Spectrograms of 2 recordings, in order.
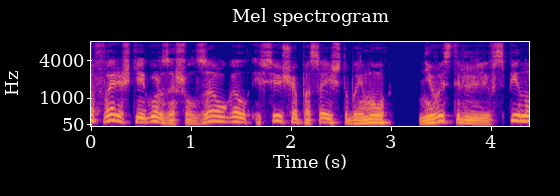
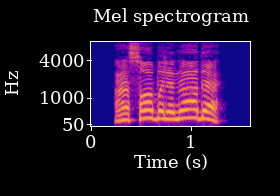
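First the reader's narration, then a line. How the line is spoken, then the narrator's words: Frightened merchants shouting. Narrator (Russian): кричали торговцы, видимо, готовые все отдать со страха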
